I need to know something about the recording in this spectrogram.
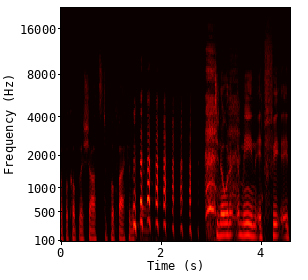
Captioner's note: Jessie laughing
